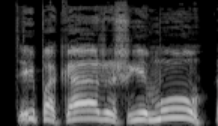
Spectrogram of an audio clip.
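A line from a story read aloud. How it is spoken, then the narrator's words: Laughing loudly. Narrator (Russian): расхохотался Азад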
